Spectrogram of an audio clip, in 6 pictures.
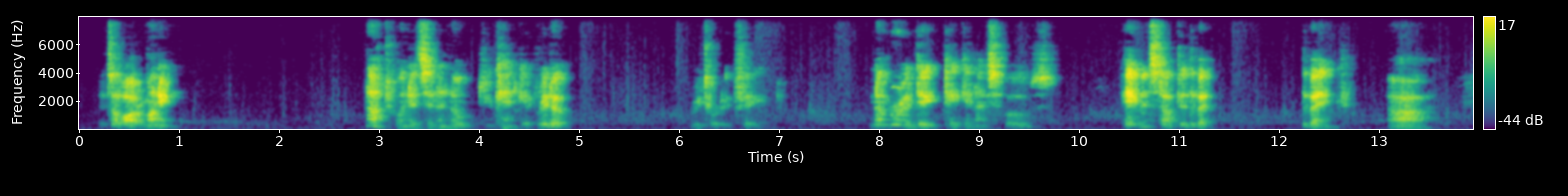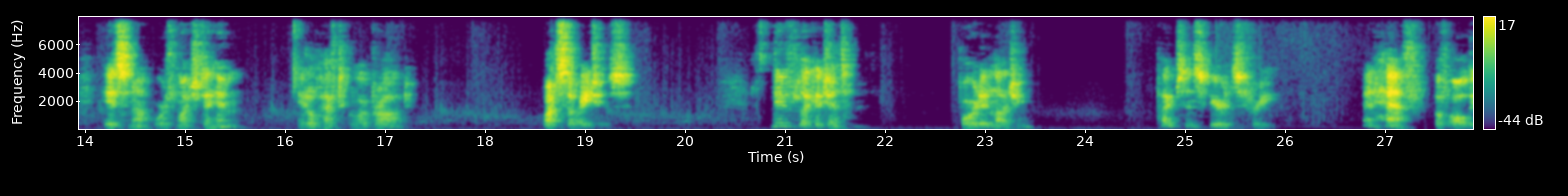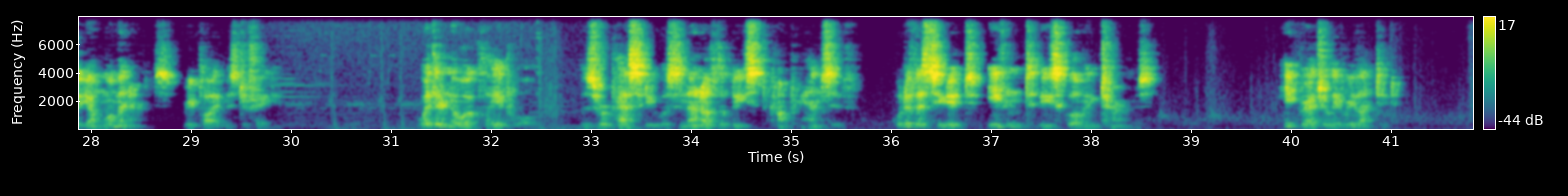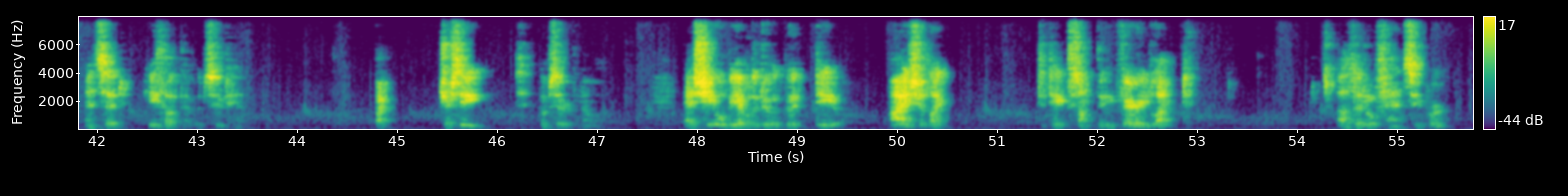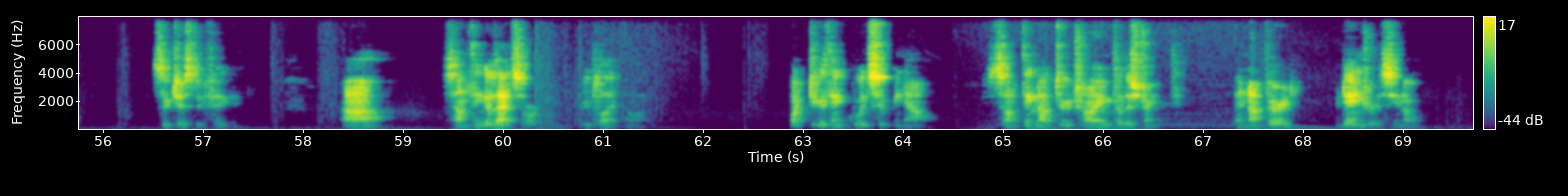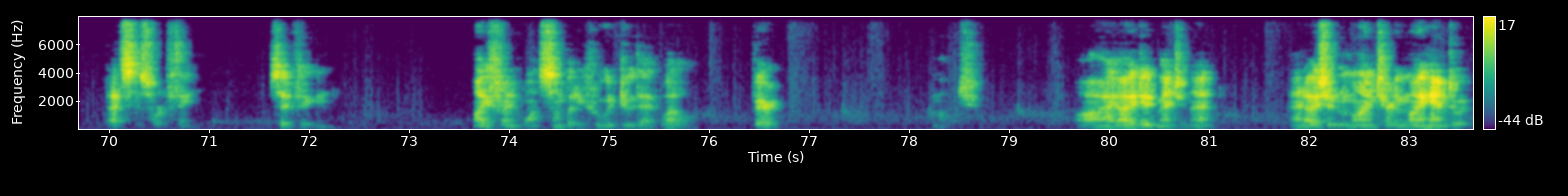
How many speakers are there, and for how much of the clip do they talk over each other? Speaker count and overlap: one, no overlap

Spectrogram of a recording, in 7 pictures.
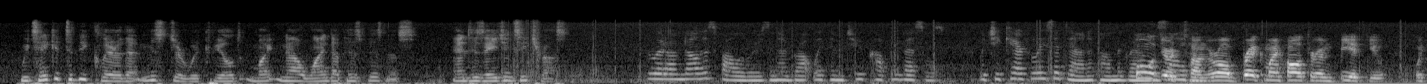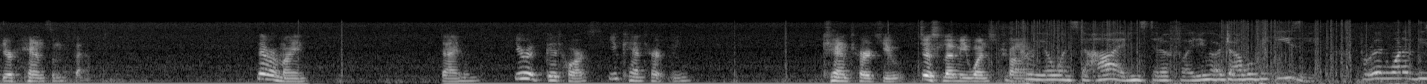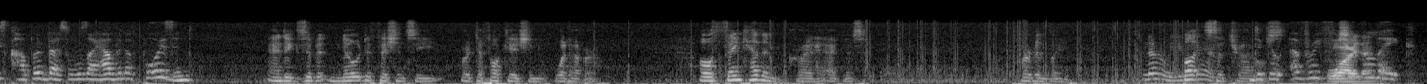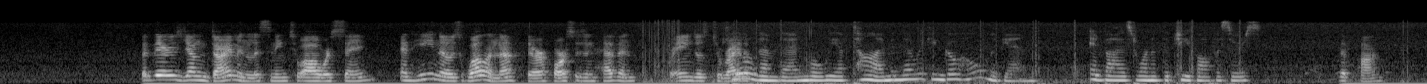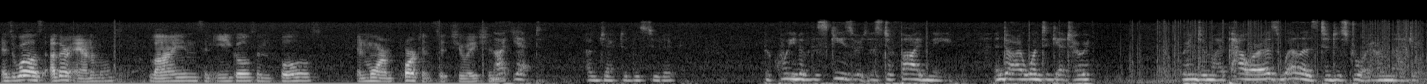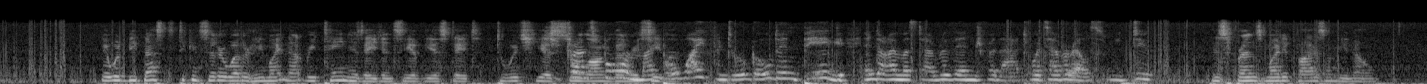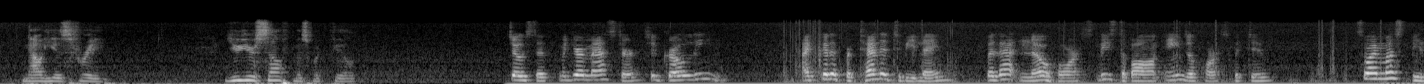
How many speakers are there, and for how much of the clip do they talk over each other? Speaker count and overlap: three, about 6%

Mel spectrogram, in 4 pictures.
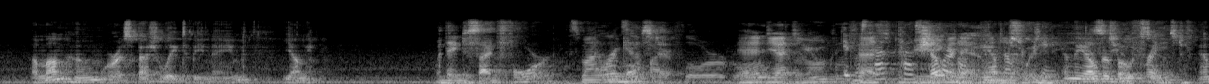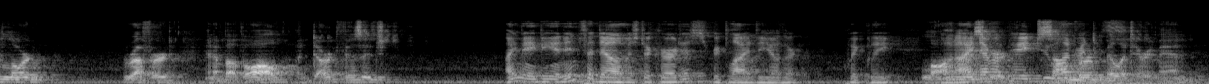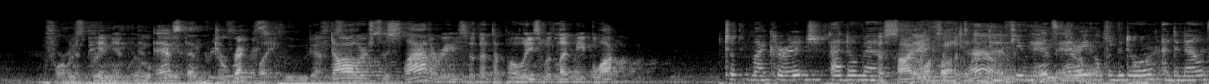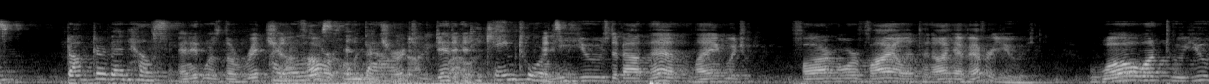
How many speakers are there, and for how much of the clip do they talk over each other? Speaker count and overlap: five, about 39%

